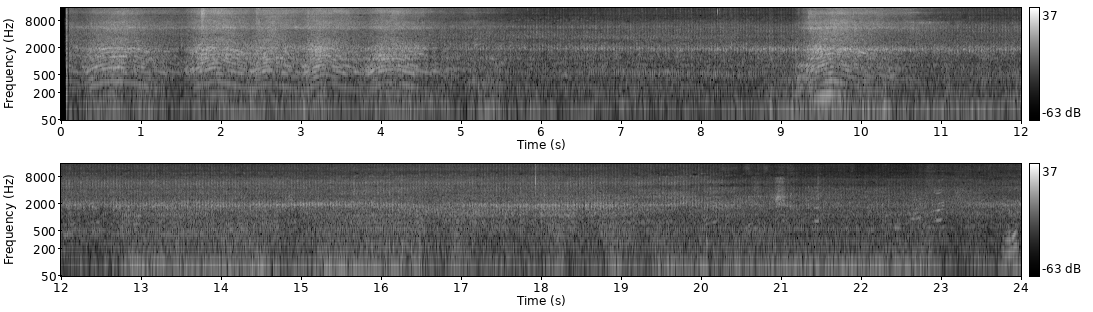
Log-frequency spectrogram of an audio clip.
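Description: Chainsaw revved up and let back down four times in quick succession, and once more about nine seconds in, while branches are cut from trees. Under it runs a steady low engine rumble.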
